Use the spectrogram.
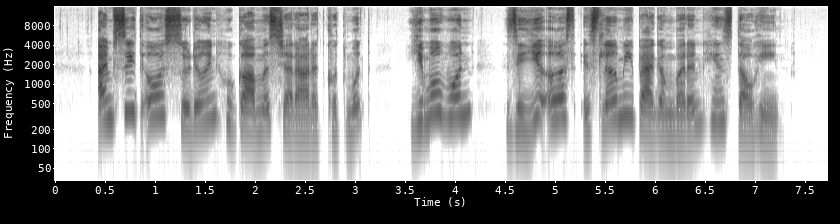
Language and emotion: Kashmiri, neutral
